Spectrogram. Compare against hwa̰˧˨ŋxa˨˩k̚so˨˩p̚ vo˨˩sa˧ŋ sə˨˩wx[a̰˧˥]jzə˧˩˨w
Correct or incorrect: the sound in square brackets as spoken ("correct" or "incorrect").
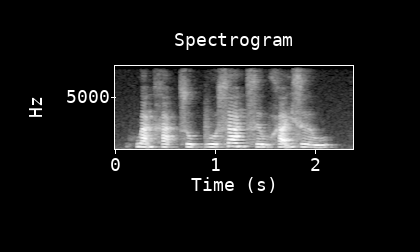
correct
